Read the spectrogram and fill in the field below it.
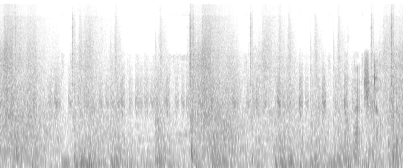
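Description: Weapons fire steadily in the Creeper World strategy game as a dense, continuous barrage of small blasts and crackles, with a few sharper bursts, heard at a moderate distance beneath the game's background.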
